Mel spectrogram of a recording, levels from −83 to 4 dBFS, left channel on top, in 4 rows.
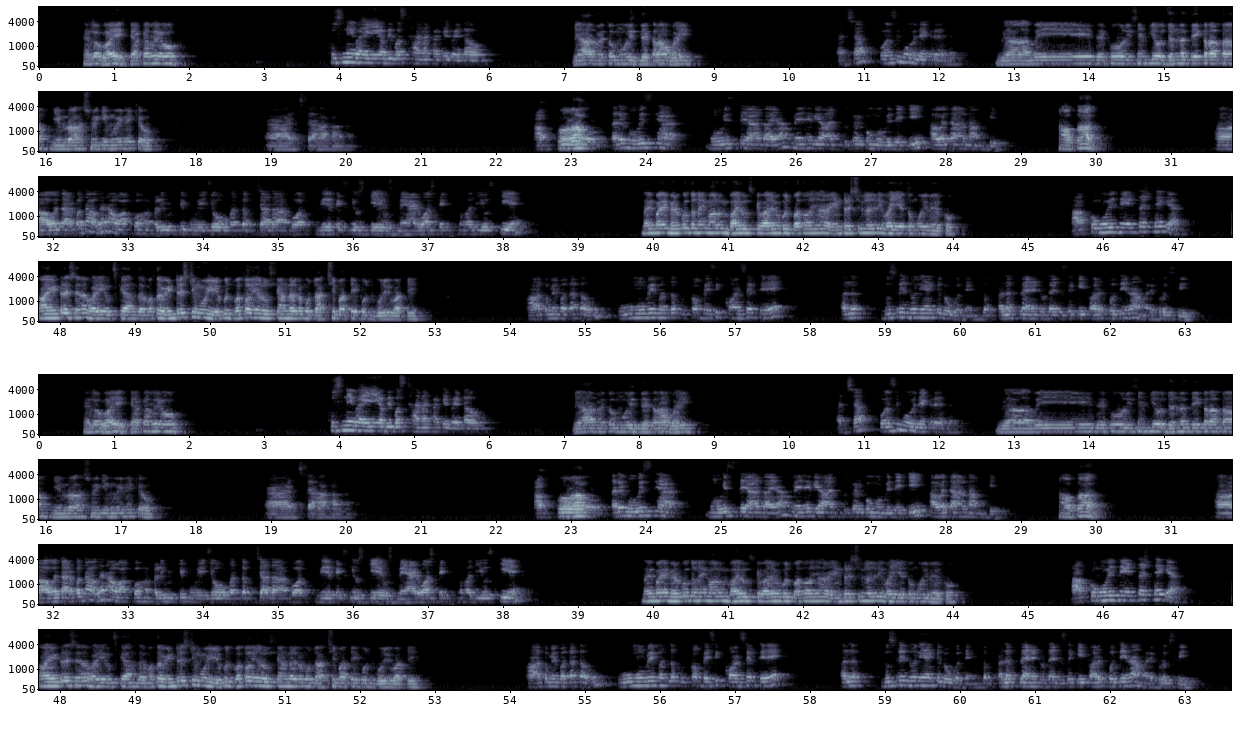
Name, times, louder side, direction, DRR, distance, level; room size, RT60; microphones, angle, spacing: voice 1, 0.6-1.9 7.1-8.7 12.8-17.4 22.8-23.2 29.5-30.1 39.8-44.0 47.7-52.8, left 2 dB, 30° left, 0.4 m, -29 dB
voice 2, 3.9-5.9 8.3-8.4 10.6-12.2 18.9-20.1 22.5-24.4 24.8-28.7 31.6-38.2 45.6-47.0 54.2-57.6 58.4-58.7 58.9-63.0, right 1 dB, 80° right, 0.8 m, -34 dB
2.1 x 2.1 x 2.7 m
head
